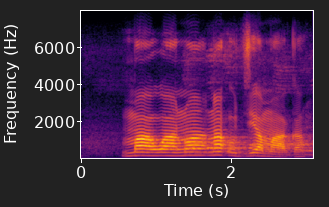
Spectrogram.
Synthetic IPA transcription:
mawanwanaʔud͡ʒiamaːka

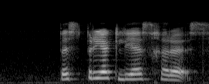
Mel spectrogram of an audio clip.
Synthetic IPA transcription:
b̥əspriəkliəsχəɾəs

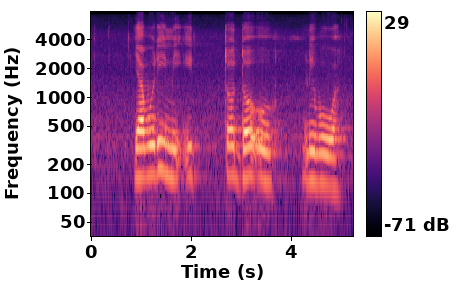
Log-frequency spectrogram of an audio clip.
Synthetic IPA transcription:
jaβuɺimiʔi | tʼɔdɔʔu | ɺiβuːwa

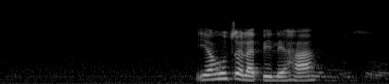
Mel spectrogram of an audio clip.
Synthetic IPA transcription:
jahʊt͡sʼwɛlapʼɪlɪɦa

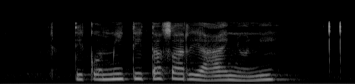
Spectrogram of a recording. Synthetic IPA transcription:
tikomititaʂariɦaɲɔni

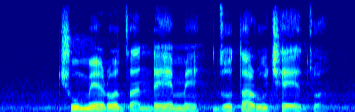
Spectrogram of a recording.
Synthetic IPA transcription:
t͡ʃʰumɛɺɔd͡zandɛmɛd͡zɔt̪ʼaɺut͡ʃʰɛːd͡zwa

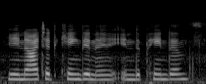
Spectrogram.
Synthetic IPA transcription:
junaɪtədkʰɪ̃ŋdə̃nɪ̰̃ndəpʰɛ̃ndə̃ns

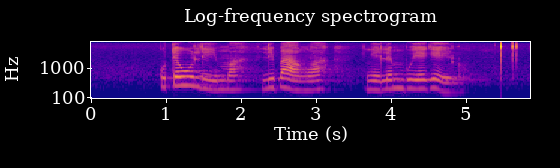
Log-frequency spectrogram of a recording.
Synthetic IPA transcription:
k̬utʼewulimaliɓaŋwa | ŋɛlembujɛk̬ɛːlɔ

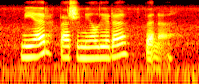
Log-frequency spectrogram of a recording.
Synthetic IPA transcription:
miərpærsuniəlˠːiədə | b̥ə̰nə̰

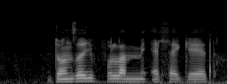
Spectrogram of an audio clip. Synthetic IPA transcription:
dɔnd͡zɔipfulam̩mɪʔɛɬɛkʼɛːtɔ̥

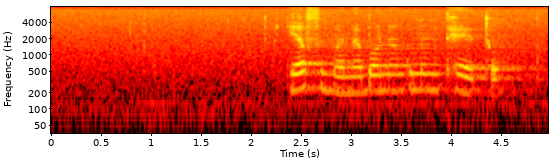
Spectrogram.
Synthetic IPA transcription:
jafumanaɓɔnak̬ʼunom̩tʰɛːtʰɔ

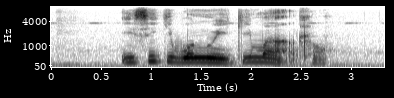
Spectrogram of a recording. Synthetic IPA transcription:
isɪkʼɪbonwekʼɪma̰ːɬʰɔ

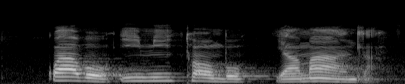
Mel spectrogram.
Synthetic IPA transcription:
k̬waɓɔimitʰɔmbʱɔjamaːnd͡ɮʱa̰

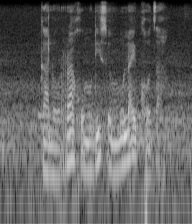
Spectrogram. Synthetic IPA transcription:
kʼalɔraχʊ̰mʊdiswemʊlaikʰɔːt͡sʼa̰

